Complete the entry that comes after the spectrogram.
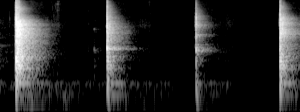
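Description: Four sharp, loud hand claps at a slow, steady pace, each a crisp smack with a short fading tail and silence between them. No voices.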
